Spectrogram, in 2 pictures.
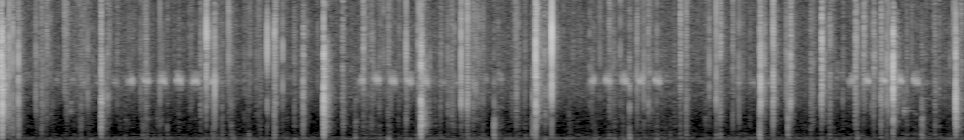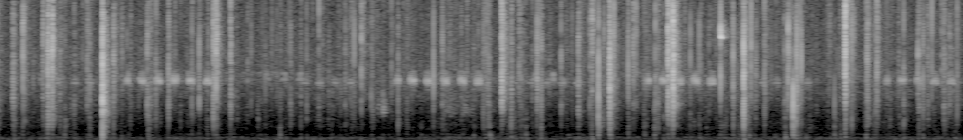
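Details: Crickets at night in a forest under a starry sky, chirping softly as a high, thin trill in repeated bursts, while loud crackling pops from a campfire sound throughout.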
